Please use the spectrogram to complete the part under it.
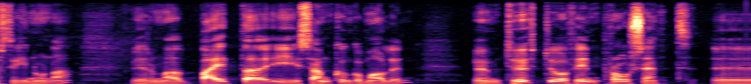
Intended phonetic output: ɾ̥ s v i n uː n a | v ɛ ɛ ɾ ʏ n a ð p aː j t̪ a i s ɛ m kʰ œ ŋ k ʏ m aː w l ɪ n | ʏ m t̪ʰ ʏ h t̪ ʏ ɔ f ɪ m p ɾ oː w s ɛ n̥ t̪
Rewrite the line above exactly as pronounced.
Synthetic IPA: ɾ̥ θ v i n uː n a | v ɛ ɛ ɾ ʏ m a ð p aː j t̪ a i s a m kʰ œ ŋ k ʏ m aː w l ɪ n | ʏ m t̪ʰ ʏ h t̪ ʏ ɔ f ɪ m pʰ ɾ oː w s ɛ n̥ t̪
